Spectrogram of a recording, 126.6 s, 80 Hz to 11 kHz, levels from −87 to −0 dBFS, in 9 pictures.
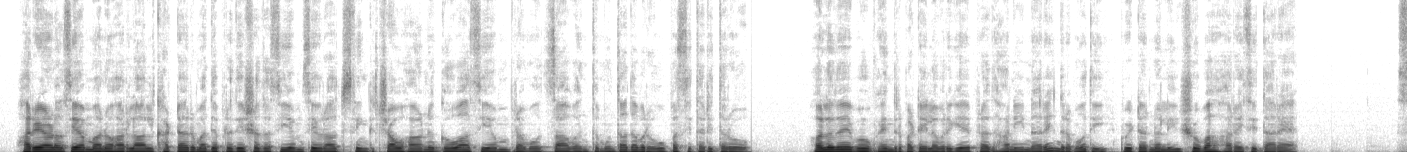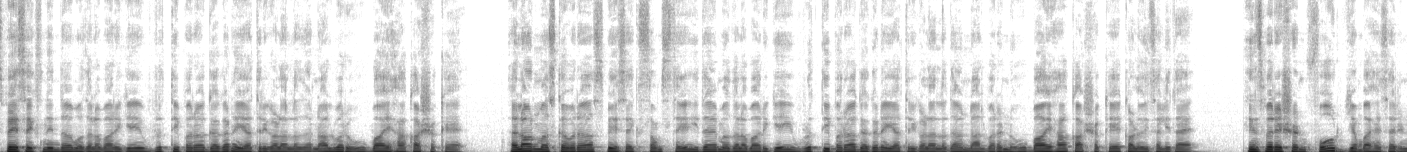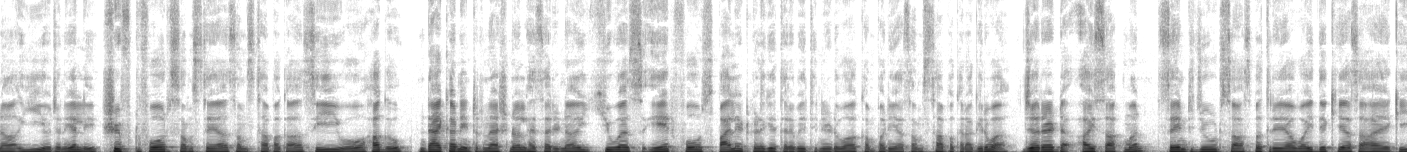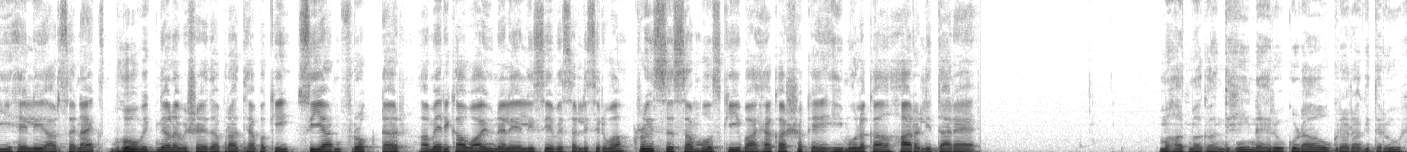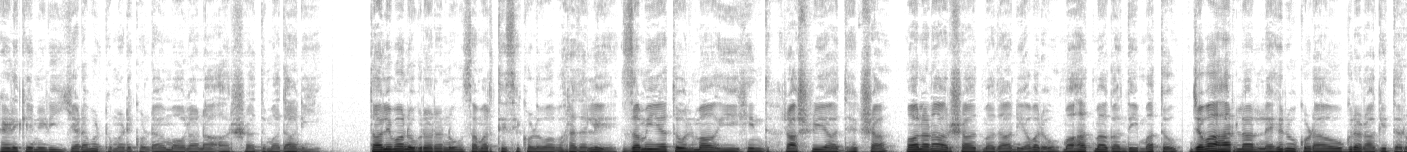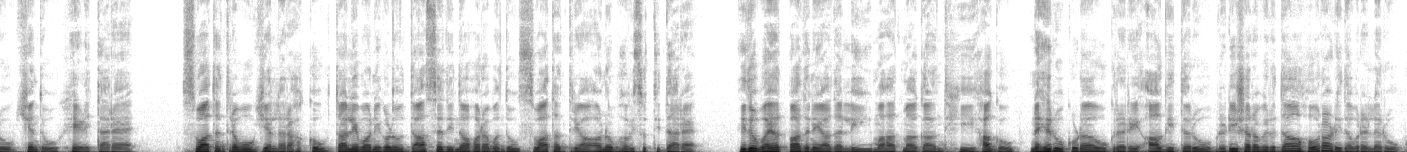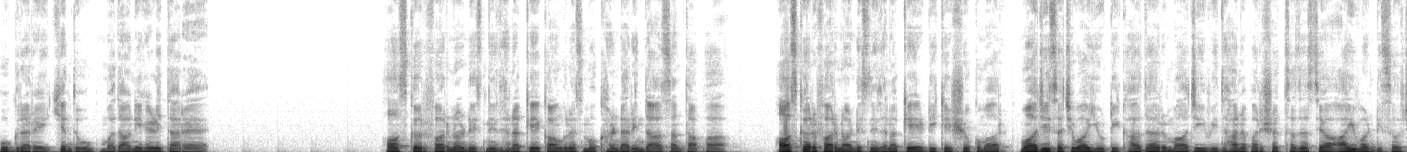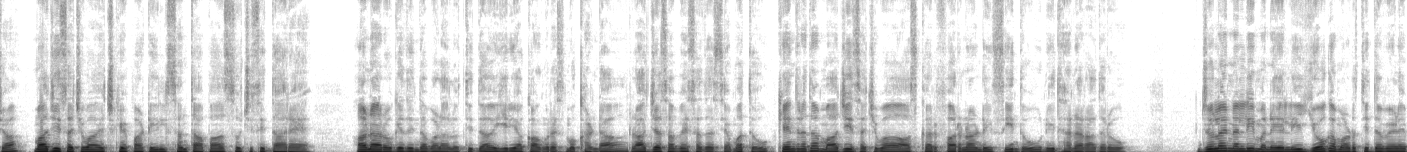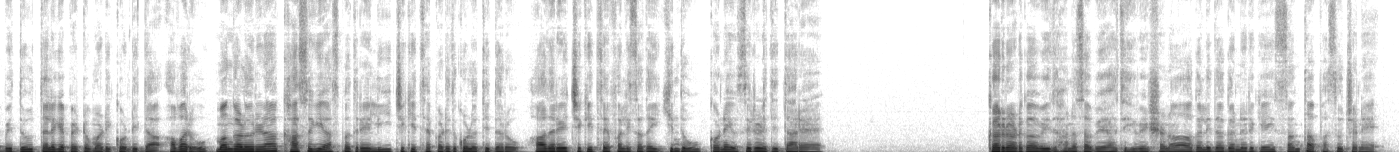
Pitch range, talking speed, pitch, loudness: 115-140 Hz, 105 wpm, 125 Hz, -17 LUFS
